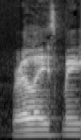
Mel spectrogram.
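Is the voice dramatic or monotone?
monotone. The voice is flat and monotone. "I'll do it again then"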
